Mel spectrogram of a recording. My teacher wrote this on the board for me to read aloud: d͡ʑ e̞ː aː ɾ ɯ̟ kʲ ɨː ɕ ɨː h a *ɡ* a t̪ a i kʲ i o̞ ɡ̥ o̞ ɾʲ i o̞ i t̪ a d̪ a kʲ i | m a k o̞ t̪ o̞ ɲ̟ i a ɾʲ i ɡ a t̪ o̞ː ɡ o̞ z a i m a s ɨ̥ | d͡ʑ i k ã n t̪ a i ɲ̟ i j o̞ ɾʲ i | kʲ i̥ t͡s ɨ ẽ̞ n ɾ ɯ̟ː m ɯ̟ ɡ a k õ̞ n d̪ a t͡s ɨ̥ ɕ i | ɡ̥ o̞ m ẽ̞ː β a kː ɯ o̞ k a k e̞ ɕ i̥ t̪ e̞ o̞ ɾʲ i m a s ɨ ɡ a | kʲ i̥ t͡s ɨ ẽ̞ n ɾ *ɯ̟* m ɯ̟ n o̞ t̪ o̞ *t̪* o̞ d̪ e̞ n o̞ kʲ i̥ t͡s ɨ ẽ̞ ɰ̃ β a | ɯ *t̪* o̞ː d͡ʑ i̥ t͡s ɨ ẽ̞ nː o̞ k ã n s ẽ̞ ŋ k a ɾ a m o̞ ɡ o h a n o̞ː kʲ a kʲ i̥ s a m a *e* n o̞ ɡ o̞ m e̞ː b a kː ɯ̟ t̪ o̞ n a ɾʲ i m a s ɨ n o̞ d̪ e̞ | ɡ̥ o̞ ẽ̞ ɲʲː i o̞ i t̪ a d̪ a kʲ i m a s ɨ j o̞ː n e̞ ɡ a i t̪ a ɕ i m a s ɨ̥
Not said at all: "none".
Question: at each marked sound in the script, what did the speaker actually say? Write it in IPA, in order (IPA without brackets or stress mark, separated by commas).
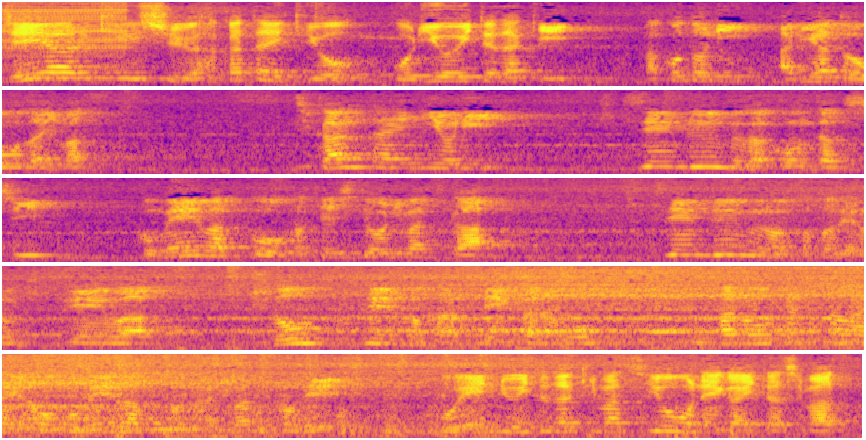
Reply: k, ɯ̟ː, t̪, d̪, e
